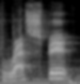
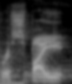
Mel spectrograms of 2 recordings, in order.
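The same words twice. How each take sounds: First: The word is pronounced the American way. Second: The word is pronounced the British way. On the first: "it's respite in America" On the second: "It's respite in in ye old Britain"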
